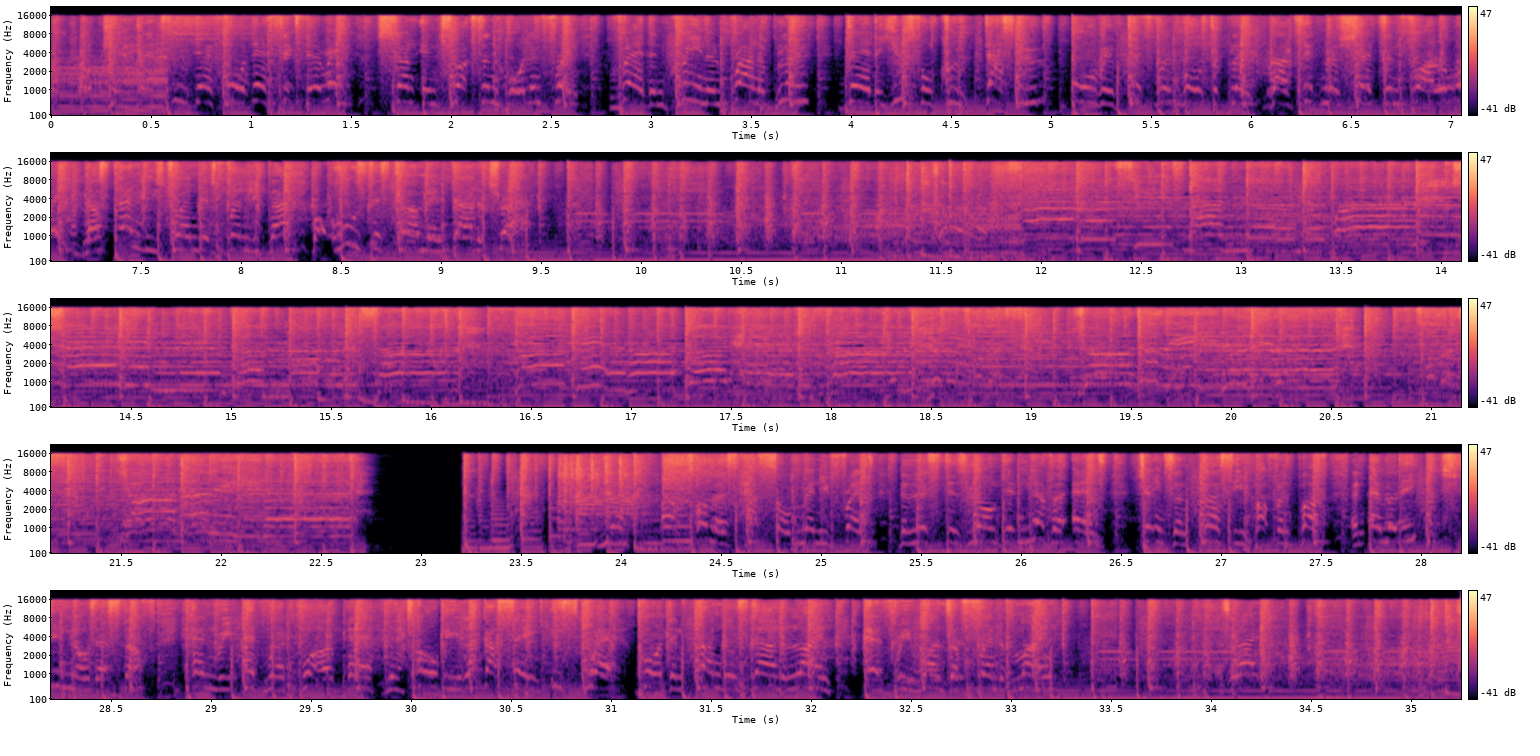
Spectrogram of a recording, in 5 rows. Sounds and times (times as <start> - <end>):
Music: 0.0 - 35.2.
